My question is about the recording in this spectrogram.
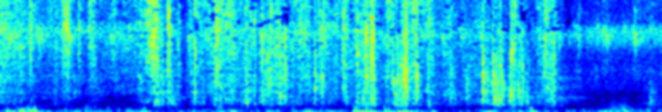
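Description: Paper flour packet crinkling and crackling as it is handled and opened, with irregular sharp clicks and taps throughout.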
